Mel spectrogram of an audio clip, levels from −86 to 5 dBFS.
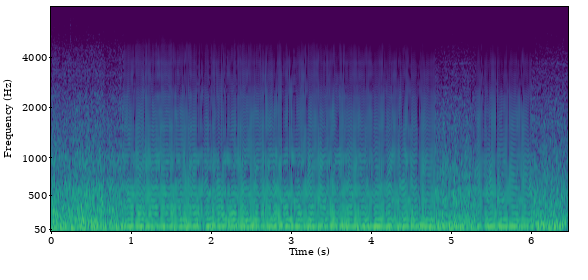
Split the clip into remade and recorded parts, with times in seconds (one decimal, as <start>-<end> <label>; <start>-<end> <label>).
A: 0.0-0.9 recorded; 0.9-4.8 remade; 4.8-5.3 recorded; 5.3-6.0 remade; 6.0-6.5 recorded

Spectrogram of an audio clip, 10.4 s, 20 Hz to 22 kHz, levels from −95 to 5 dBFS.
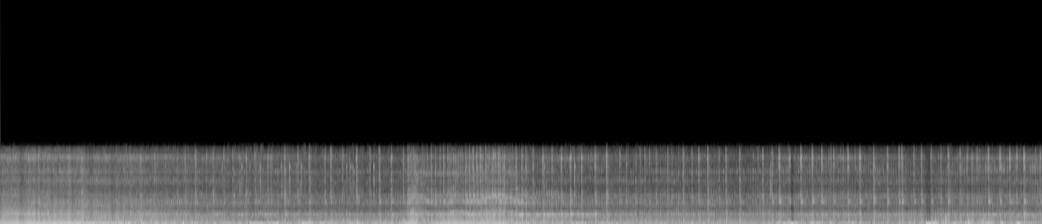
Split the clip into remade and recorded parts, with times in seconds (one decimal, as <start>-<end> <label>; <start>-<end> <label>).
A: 0.0-2.7 recorded; 2.7-3.3 remade; 3.3-9.0 recorded; 9.0-9.8 remade; 9.8-10.4 recorded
